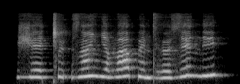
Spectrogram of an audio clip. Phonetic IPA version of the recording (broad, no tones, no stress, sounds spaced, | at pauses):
ʒ ɛ ǀ ø ʔ z ã ʎ a v a p ɛ̃ dʱ œ z ɛ n e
